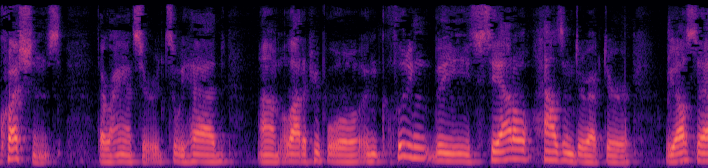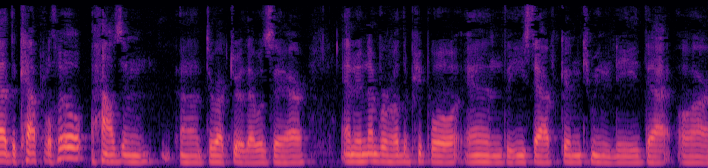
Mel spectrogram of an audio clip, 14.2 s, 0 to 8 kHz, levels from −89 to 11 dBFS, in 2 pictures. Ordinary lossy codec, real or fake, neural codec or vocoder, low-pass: MP3, 32 kbps; real; none; 7.2 kHz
